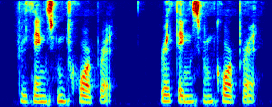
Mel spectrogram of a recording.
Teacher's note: Because the viewer already knows that the fax is from corporate, so there's no need to emphasize that again. Notice the schwa R in the reduction of for to fur, as well as the stop T at the end of corporate, and try to match the quick pace of the line.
